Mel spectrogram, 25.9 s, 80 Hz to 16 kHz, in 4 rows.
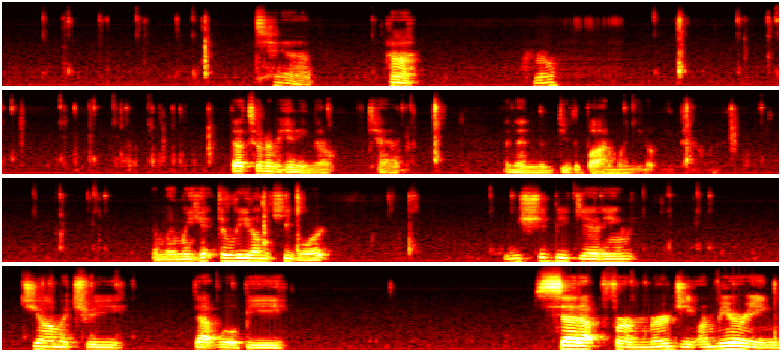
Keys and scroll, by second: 15.3 Delete.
